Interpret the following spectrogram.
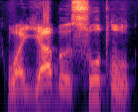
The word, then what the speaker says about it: وَيَبْسُطُ: So if you find this place in the Quran, so you will read with the seen there, as we say وَيَبْسُطُ وَيَبْسُطُ.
